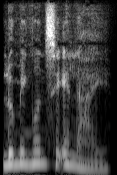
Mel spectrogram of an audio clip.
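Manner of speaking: plain reading voice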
